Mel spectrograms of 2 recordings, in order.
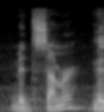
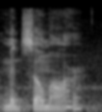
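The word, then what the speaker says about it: Midsommar: movie this summer yeah called midsummer yeah mid Samar thank you I was gonna yeah like I might be saying it wrong too so it is the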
